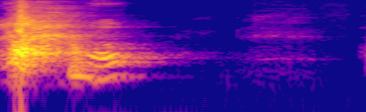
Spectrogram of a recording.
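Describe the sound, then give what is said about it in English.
A single loud human sneeze bursts out and trails off quickly, followed by near silence and a short faint sound at the very end. “Achoo. Thank you. Sneeze in my elbow.”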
